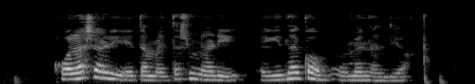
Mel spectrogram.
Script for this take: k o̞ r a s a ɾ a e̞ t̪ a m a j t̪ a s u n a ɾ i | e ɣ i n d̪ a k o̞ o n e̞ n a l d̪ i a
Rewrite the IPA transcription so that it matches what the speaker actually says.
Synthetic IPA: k o̞ l a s a ɾ i e̞ t̪ a m a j t̪ a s u n a ɾ i | e ɣ i n d̪ a k o̞ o m e̞ n a l d̪ i a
